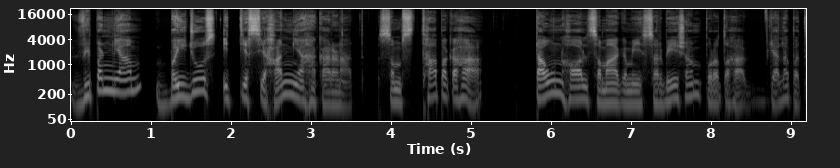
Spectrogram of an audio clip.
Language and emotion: Sanskrit, sad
